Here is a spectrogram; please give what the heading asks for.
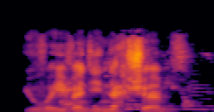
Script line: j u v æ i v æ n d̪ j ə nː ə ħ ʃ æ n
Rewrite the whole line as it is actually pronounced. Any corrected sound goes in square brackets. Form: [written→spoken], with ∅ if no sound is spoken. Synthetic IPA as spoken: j u v æ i v æ n d̪ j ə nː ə ħ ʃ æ [n→m]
